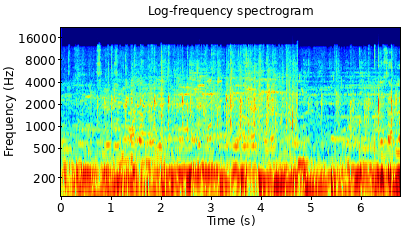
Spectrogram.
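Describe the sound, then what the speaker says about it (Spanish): Steady applause from an audience at a school ceremony for a sugarcane harvest season closing, dense continuous clapping with crowd babble and voices mixed in throughout. "Aplausos, que no se dejen de escuchar"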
